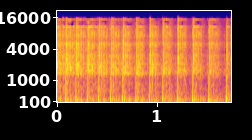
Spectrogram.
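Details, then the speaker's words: Sai Hu V1-45 flame-licker vacuum engine on denatured alcohol, run a few minutes, should turn clockwise: quick sharp pops about six a second, uneven spacing and strength while flame position is still being tuned; uneven running. "very close to the right keep trying to find the sweet spot for that fire"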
